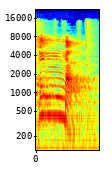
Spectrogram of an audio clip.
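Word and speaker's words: ثُمَّ: Yang pertama adalah lafal tsumma. Di situ ada mim tasjid, maka dibaca gunnah. Tsumma dibaca double, mimnya menjadi 2.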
